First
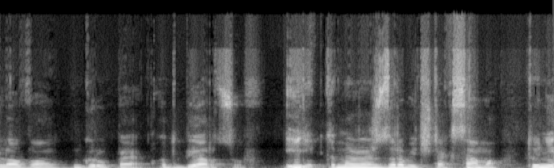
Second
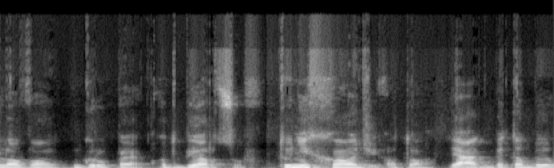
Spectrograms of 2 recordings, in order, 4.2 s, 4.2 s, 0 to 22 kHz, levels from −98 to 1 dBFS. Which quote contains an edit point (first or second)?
second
